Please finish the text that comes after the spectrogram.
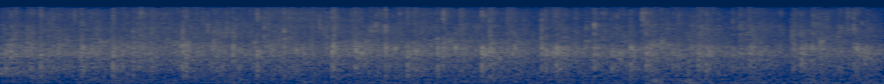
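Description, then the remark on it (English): An audience claps their hands at a preacher's call during a sermon, a steady, dense wash of applause that holds at an even loudness for several seconds, with no voices standing out. “If you want that in your life, I wish you'd clap your hands and say, I want it.”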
